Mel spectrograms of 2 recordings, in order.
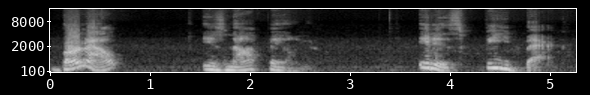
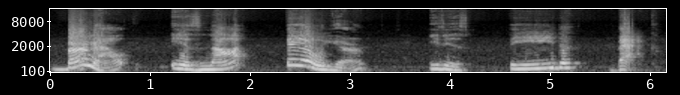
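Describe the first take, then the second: First: It is said at normal volume. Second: It is said louder.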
